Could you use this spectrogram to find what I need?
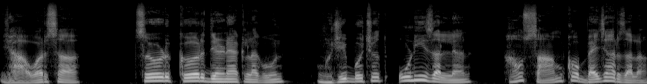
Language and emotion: Goan Konkani, sad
